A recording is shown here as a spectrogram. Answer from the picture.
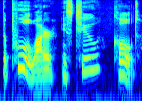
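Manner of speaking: "pool" drawn out slowly, every sound clear; slow the whole line to show "pool"; slow careful demo. Shown as a demonstration. Teacher slowing down so learners hear "pool". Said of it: "Ool is a tough sound too".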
